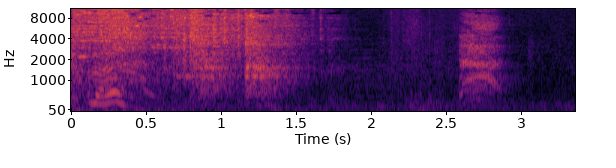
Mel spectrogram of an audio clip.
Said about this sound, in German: Als würde ein Fenster eingeschlagen und dann hören wir Musik.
